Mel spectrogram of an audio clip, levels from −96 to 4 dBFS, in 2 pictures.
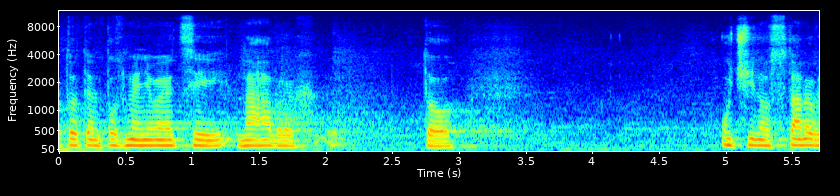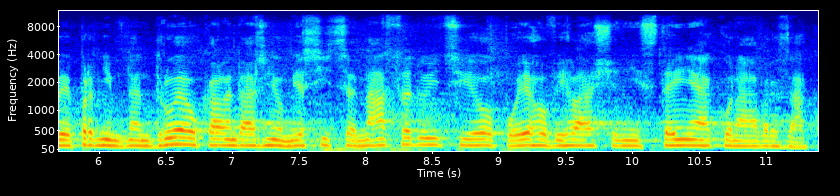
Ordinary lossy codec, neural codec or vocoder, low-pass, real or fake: AAC, 64 kbps; none; 10.8 kHz; real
